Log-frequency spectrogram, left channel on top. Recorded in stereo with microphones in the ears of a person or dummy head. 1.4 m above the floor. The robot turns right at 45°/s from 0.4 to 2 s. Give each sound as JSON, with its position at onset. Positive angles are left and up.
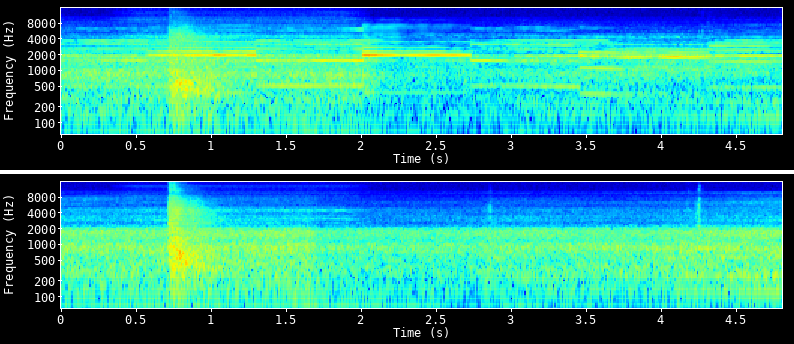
{"t": 0.7, "sound": "a gunshot", "side_deg": -70, "distance_m": 1.5}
